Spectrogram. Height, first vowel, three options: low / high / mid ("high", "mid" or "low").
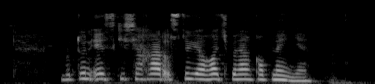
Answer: high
